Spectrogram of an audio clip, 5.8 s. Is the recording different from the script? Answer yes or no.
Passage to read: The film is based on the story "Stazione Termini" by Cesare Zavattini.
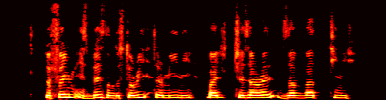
yes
